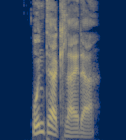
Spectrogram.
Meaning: nominative genitive accusative plural of Unterkleid
- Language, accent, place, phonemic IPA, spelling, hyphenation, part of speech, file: German, Germany, Berlin, /ˈʊntɐˌklaɪ̯dɐ/, Unterkleider, Un‧ter‧klei‧der, noun, De-Unterkleider.ogg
